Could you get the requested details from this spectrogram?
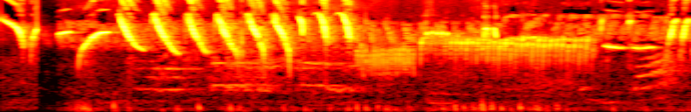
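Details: Canary song played nonstop for training other canaries: rapid series of high downslurred whistles, then a buzzy rolling trill and a sustained metallic trill, ending in fast high chips; faint low thumps underneath.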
